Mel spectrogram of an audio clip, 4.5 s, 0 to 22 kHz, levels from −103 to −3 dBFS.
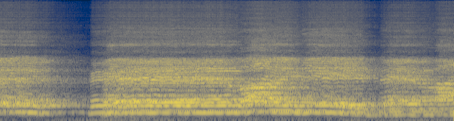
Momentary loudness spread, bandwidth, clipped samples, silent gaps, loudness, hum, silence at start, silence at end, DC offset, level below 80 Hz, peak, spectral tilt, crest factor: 9 LU; over 20 kHz; under 0.1%; none; -18 LUFS; none; 0 s; 0 s; under 0.1%; -60 dBFS; -4 dBFS; -4 dB/octave; 14 dB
